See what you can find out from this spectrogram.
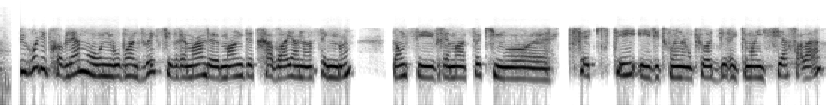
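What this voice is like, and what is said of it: Acadian French accent. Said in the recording (French): “La culture acadienne, ça commence avec l'accent. Donc, mon accent est différent et je me le fais dire quand même assez régulièrement”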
